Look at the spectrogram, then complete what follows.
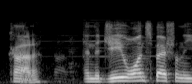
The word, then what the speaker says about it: Okada: Okada.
